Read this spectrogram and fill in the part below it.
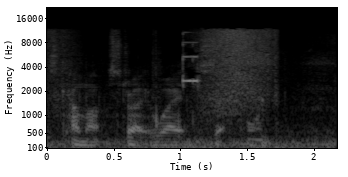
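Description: An electronic control panel beeps briefly.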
